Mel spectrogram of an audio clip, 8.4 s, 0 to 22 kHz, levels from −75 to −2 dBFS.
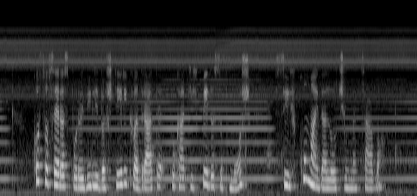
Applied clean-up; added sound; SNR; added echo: none; Bowed string instrument + Insect; 13 dB; none.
